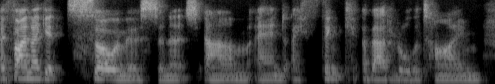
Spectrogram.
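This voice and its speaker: A woman speaks with a New Zealand accent at a moderate pace. Her loudness swings widely. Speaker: romance novelist. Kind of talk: podcast interview.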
